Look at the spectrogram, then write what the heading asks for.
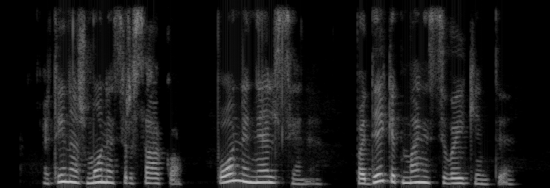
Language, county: Lithuanian, Utena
